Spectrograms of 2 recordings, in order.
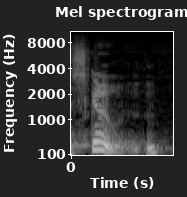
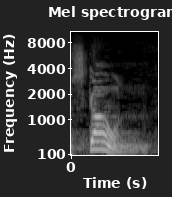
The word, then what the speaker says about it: Scone: People recently had a little of their faith shaken because they have moved the stone of Scone, as they pronounce it over there.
